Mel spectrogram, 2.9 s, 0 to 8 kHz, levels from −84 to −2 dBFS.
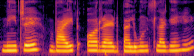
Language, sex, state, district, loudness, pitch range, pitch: Hindi, female, Madhya Pradesh, Bhopal, -16 LUFS, 195-215 Hz, 205 Hz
